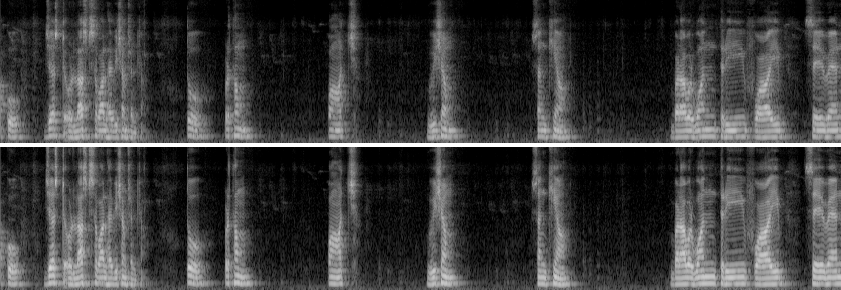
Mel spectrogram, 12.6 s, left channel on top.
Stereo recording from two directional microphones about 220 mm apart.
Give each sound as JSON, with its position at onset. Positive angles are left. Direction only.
{"t": 0.1, "sound": "speech", "side_deg": -25}
{"t": 0.6, "sound": "speech", "side_deg": -50}
{"t": 4.9, "sound": "speech", "side_deg": -50}
{"t": 6.4, "sound": "speech", "side_deg": -50}
{"t": 7.9, "sound": "speech", "side_deg": -50}
{"t": 10.1, "sound": "speech", "side_deg": -50}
